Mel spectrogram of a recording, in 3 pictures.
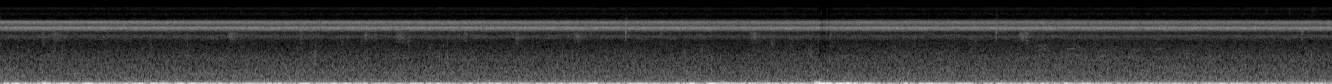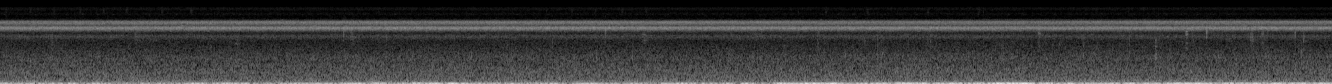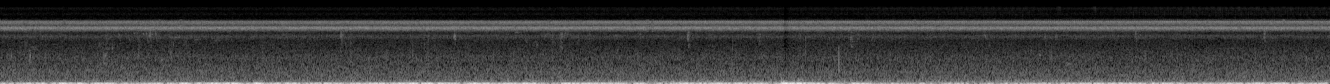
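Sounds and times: insect chorus trilling: 0:00.0 - 0:39.9.

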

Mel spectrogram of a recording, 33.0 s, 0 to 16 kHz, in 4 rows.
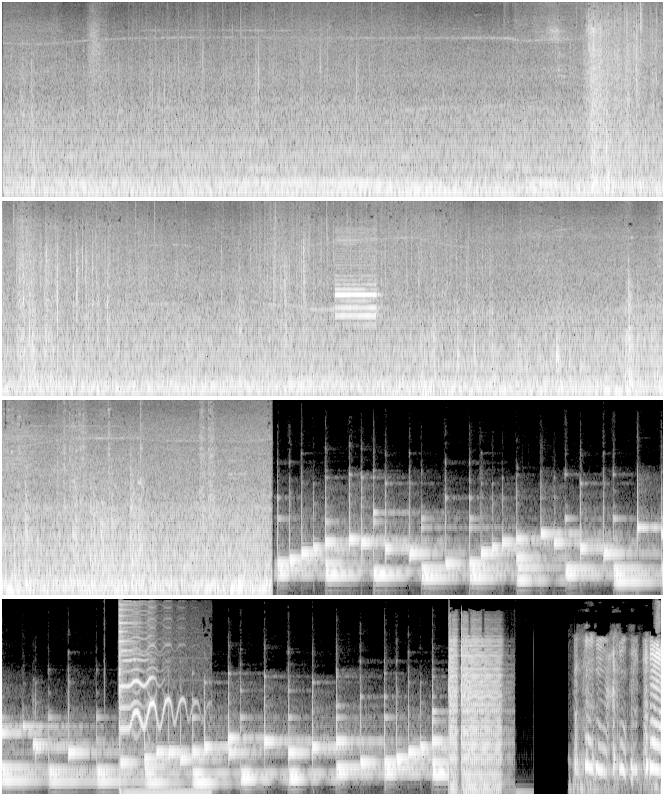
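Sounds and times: excavator diesel engine running: 0:00.0 - 0:19.9
rock and dirt clattering: 0:01.2 - 0:04.9, 0:07.0 - 0:19.4
short beep: 0:12.4 - 0:13.0, 0:26.3 - 0:27.4.

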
